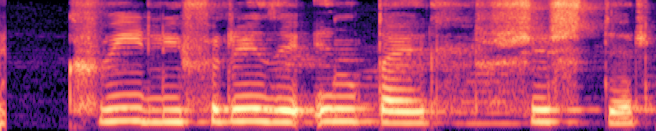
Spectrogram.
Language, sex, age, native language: Icelandic, male, 10, Icelandic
